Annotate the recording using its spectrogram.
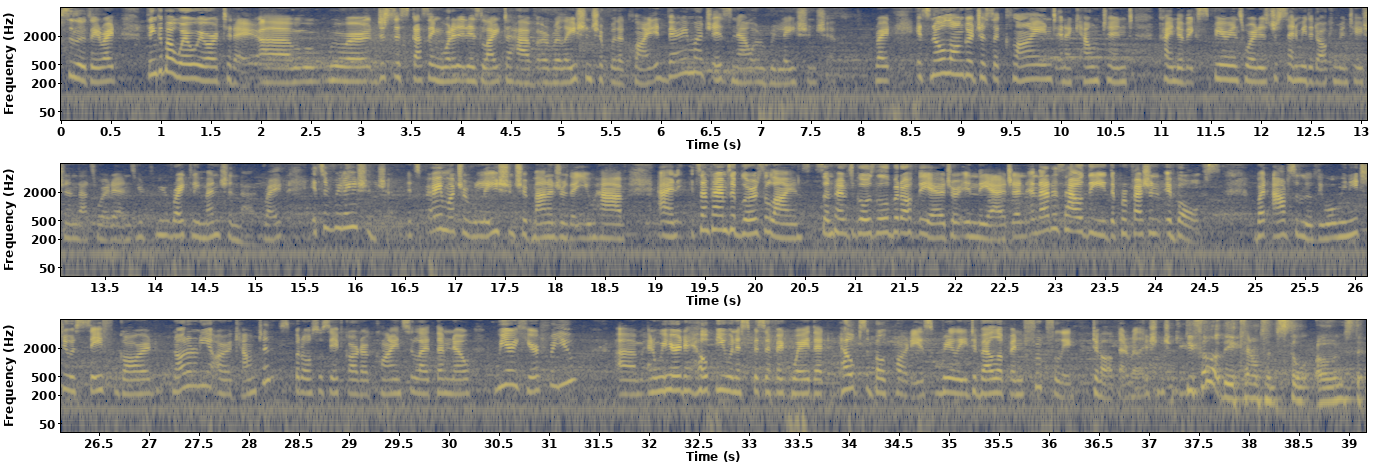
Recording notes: We hear more live interviews from the recent International Accounting Forum and Awards 2022 which took place in London recently. AIBN were the official knowledge and broadcast partners of the event.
